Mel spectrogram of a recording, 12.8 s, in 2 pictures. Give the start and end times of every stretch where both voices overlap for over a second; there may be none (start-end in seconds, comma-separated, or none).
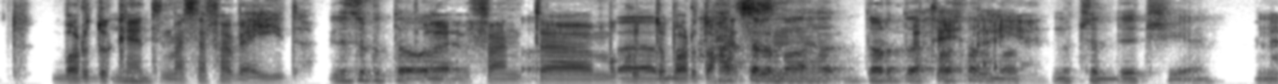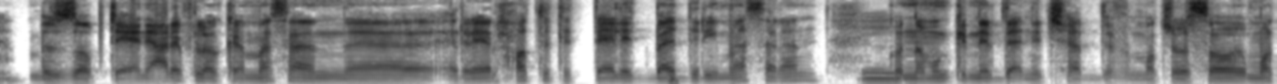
2.1-5.3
